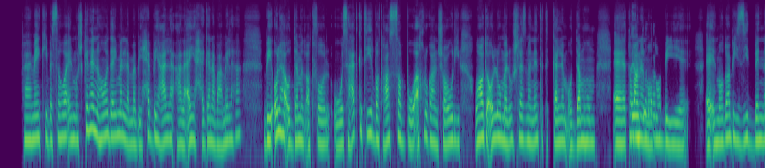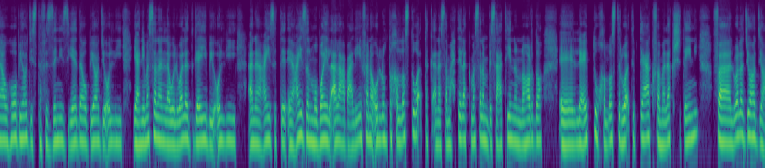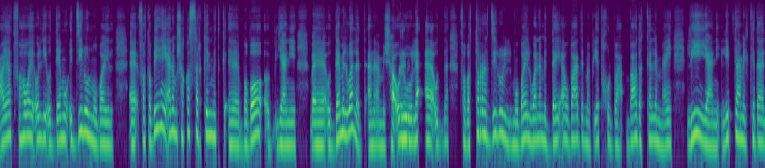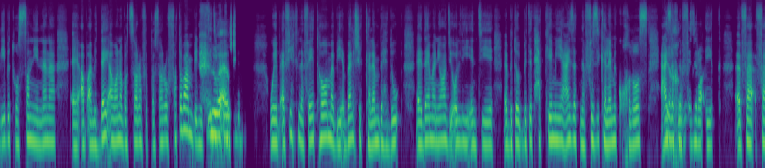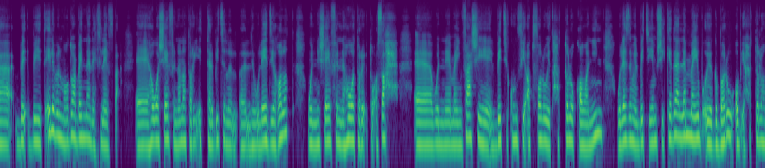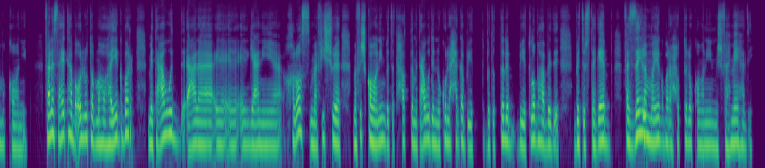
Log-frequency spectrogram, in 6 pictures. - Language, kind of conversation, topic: Arabic, advice, إزاي نحلّ خلافاتنا أنا وشريكي عن تربية العيال وقواعد البيت؟
- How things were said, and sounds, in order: none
